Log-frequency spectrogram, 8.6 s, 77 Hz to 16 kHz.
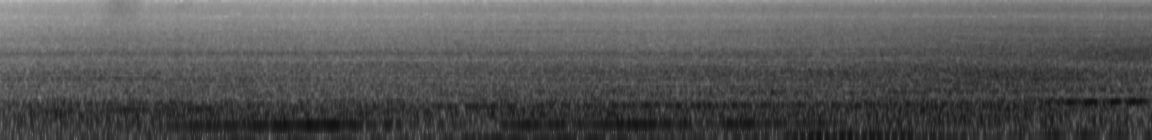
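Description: Northern Ireland Railways Class 3000 diesel multiple unit pulling away from the platform, its underfloor diesel engines running under load with a steady hum. It grows louder as the train gathers speed past the listener.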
